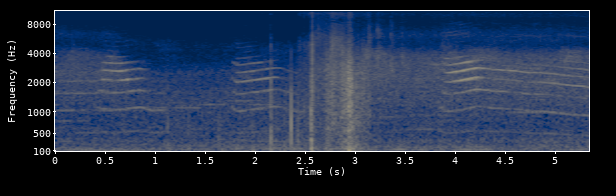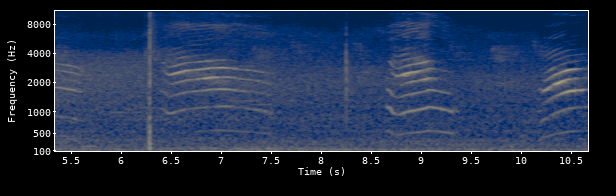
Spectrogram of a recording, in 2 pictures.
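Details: Cat returning to her kittens after two days away and nursing them; repeated high arched meows with rich harmonics, some rising then falling, spaced a second or two apart, with a few sharp knocks and low rumbling background.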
